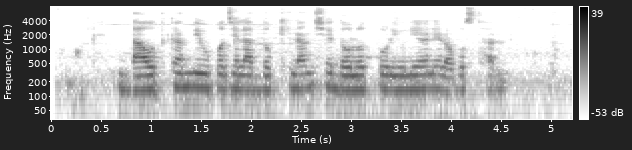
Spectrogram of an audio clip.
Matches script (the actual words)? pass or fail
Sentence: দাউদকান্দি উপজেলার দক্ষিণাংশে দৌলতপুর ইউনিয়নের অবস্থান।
pass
